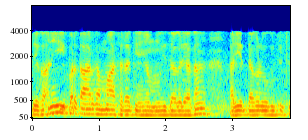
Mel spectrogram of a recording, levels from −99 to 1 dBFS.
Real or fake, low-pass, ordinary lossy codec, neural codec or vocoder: real; 7.2 kHz; AAC, 16 kbps; none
